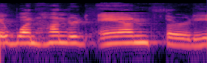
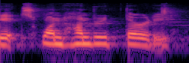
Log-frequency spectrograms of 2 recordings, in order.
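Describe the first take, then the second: First: "one hundred and thirty" with "and" said clearly; wrong version with and. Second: Said in the usual way. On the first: Shown as a demonstration. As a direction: show the mistake, landing on "and". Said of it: "you don't say".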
